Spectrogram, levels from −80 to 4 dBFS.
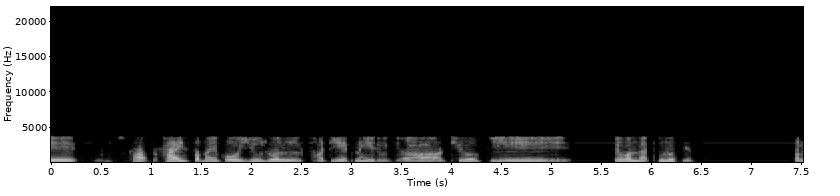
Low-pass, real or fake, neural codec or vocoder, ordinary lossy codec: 3.6 kHz; fake; vocoder, 22.05 kHz, 80 mel bands, HiFi-GAN; none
